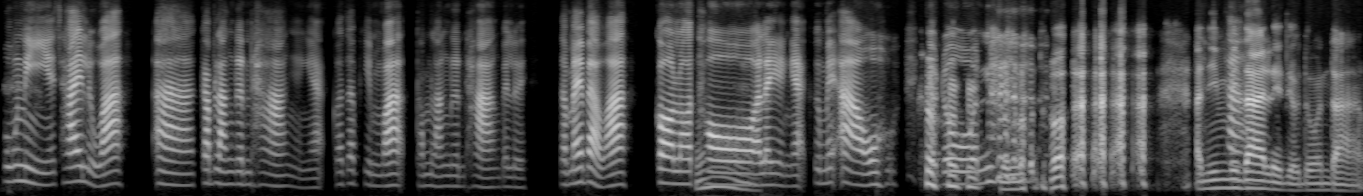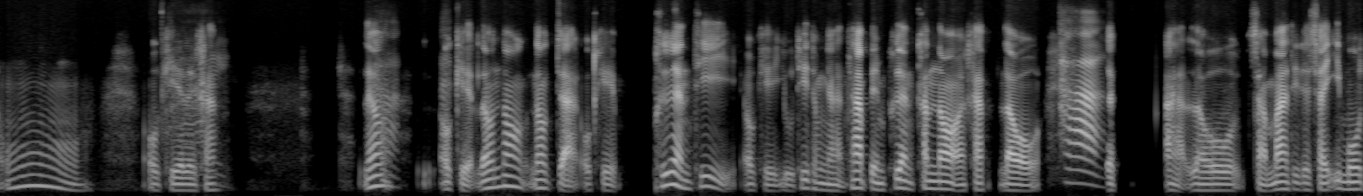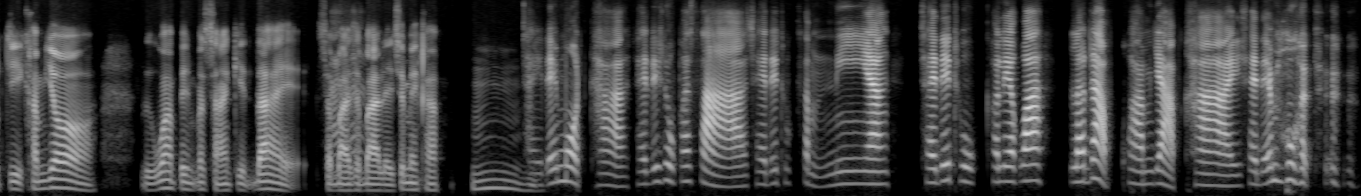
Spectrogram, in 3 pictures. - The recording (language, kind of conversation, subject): Thai, podcast, คุณปรับวิธีใช้ภาษาตอนอยู่กับเพื่อนกับตอนทำงานต่างกันไหม?
- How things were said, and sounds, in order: tapping; laugh; laughing while speaking: "ก.ล.ท"; chuckle; laugh; stressed: "สำเนียง"; laughing while speaking: "หมด"; chuckle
